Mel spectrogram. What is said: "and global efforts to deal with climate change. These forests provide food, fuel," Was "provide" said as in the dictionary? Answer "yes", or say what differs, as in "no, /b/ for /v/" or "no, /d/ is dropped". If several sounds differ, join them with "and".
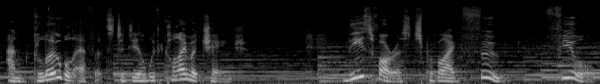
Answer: yes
